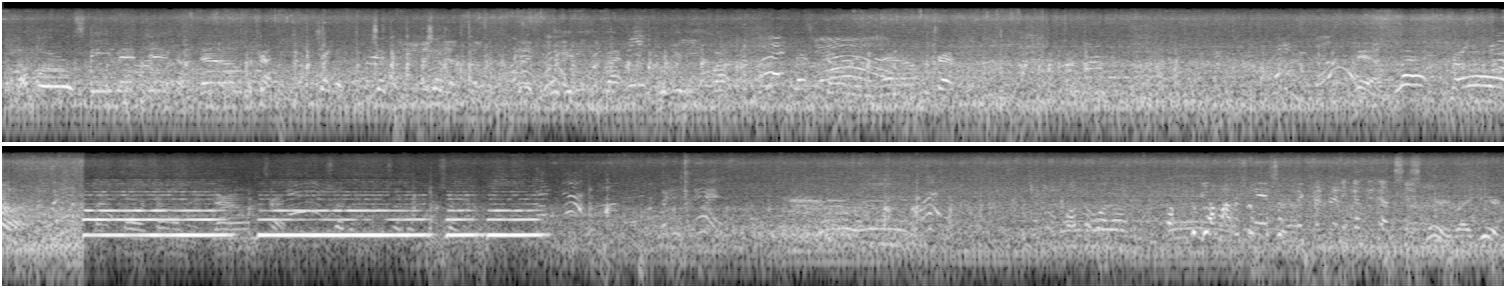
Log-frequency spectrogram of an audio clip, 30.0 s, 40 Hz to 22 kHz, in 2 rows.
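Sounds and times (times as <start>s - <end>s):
people's voices: 0.0s - 30.0s
train running noise: 0.0s - 30.0s
train horn: 15.8s - 20.6s.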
